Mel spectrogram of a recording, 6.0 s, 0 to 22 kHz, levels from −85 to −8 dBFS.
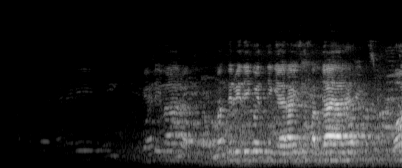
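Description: Undithered word-length loss, fitting 11 bits, causes truncation distortion on the fade-in from 0.0 to 3.62 s: gritty steps, worst until 2.34 s.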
